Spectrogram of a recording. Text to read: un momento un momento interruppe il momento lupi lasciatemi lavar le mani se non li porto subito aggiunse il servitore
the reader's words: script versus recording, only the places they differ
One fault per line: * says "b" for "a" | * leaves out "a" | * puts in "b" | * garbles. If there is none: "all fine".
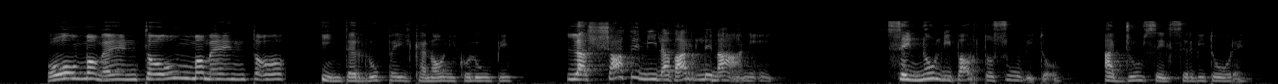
* says "canonico" for "momento"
